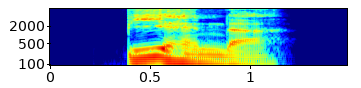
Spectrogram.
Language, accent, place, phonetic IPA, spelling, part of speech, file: German, Germany, Berlin, [ˈbiːˌhɛndɐ], Bihänder, noun, De-Bihänder.ogg
- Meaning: two-handed sword, greatsword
